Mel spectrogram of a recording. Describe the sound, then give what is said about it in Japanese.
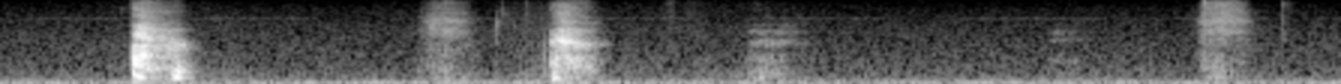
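A handful of short, breathy sniffs from a stuffed-up nose, coming in an uneven sequence with a quick double sniff at the start and quiet pauses between. “鼻が詰まっちゃった”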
